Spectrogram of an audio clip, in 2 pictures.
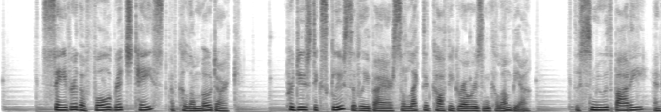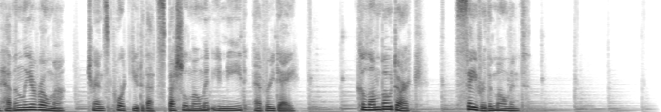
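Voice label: US English commercial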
